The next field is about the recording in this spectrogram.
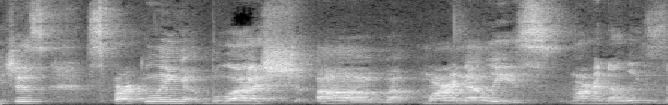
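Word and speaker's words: Martinelli's: this is literally just sparkling blush um marinelli's marinelli's is how you say it um 100 juice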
